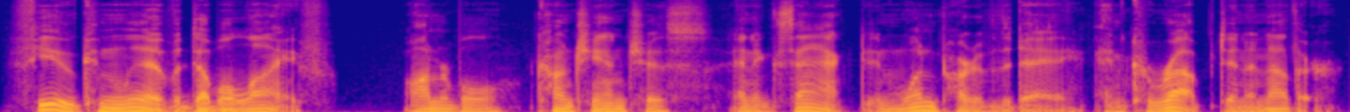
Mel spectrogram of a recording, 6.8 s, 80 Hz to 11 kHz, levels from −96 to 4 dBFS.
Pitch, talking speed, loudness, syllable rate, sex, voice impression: 90 Hz, 170 wpm, -19 LUFS, 5.2 syllables/s, male, masculine, middle-aged, thick, slightly powerful, clear, fluent, cool, intellectual, calm, friendly, reassuring, wild, kind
